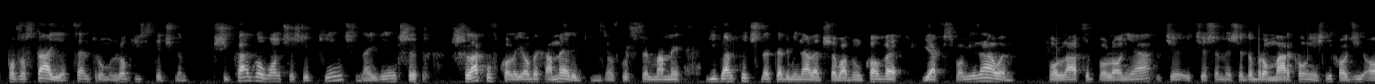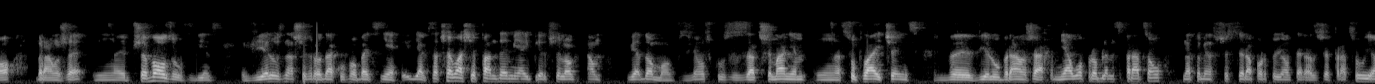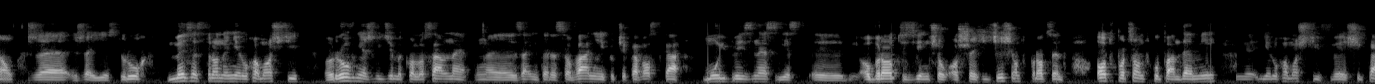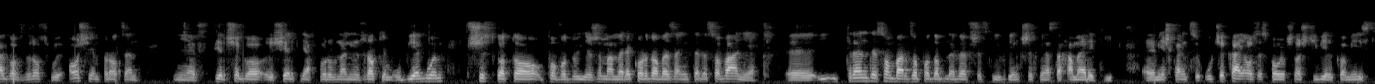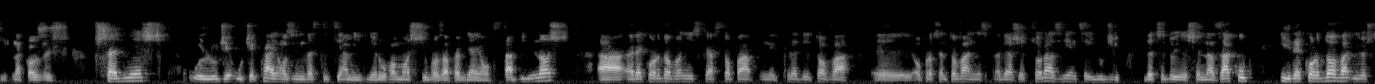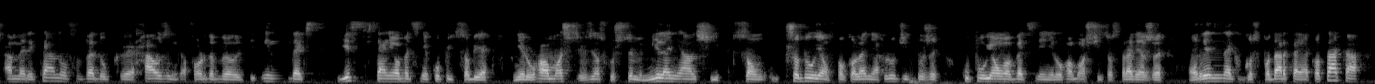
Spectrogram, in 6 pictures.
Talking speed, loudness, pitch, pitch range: 135 wpm, -26 LUFS, 125 Hz, 115-135 Hz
